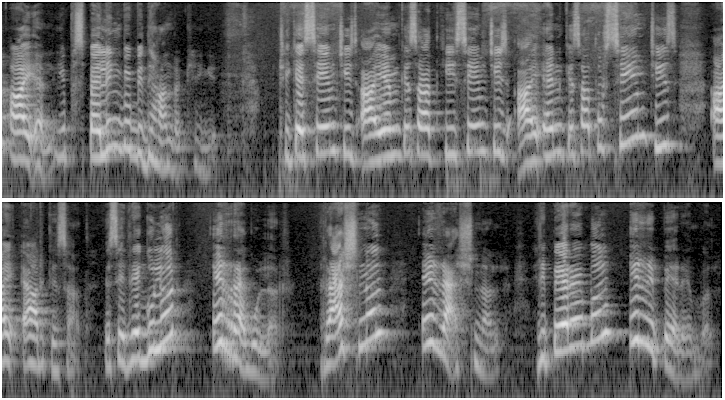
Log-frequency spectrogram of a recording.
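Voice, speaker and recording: An English exam-prep teacher talks in a high, sing-song voice at a measured pace. She explains words step by step, spelling them out letter by letter and checking in with her students often.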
